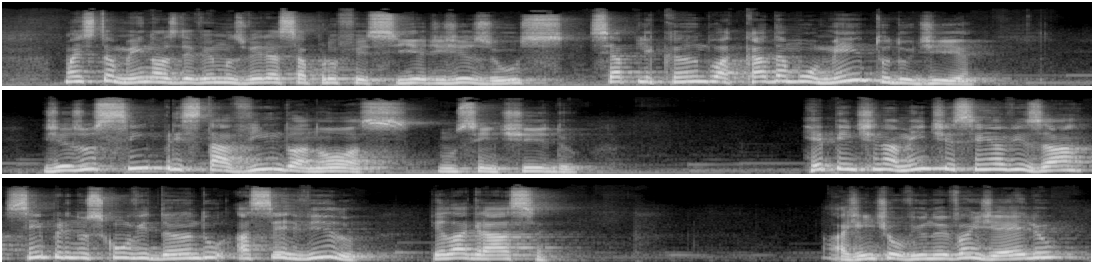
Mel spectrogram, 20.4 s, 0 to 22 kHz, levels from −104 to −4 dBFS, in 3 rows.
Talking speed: 115 wpm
